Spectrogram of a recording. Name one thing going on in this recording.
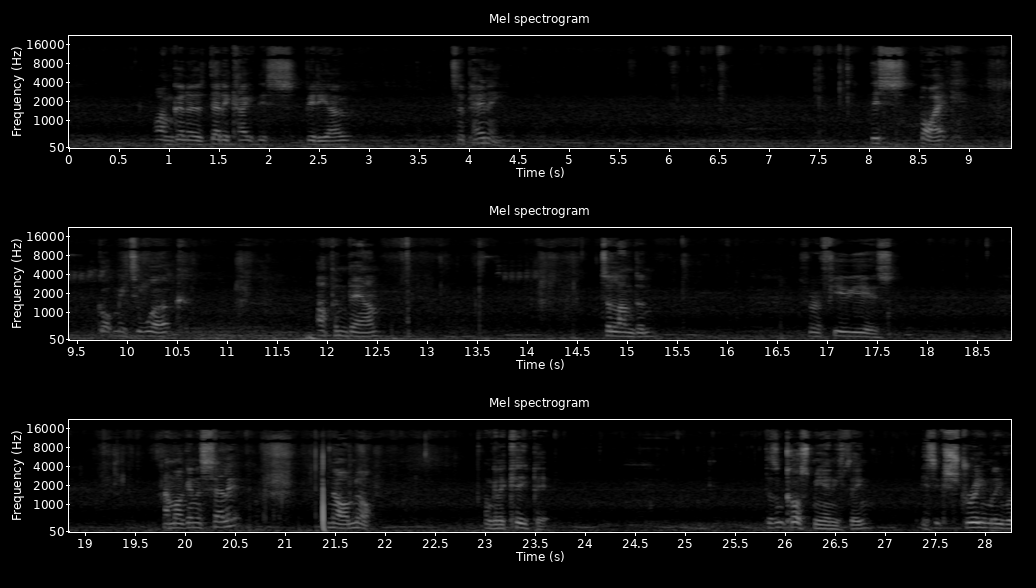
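A middle-aged man talks calmly and close by, outdoors.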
